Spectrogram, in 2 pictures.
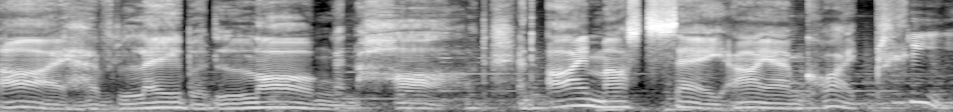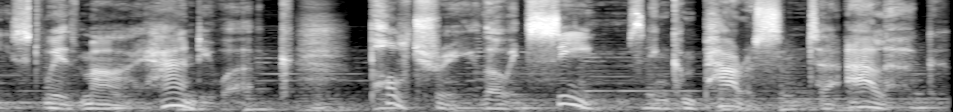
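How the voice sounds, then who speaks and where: An ancient immortal schemer from a video game, drawling slowly with mocking condescension. His pitch swoops theatrically as he toys with each phrase, weary and superior, over prominent orchestral music. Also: animated. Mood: smug, theatrical. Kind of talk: video game villain acting.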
